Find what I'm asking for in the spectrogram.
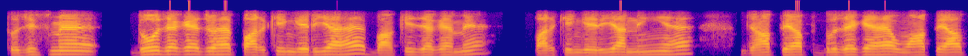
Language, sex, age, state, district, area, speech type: Hindi, male, 18-30, Bihar, Begusarai, rural, conversation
